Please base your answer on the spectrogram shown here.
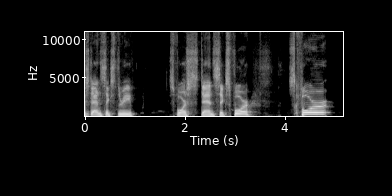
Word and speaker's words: Škvor: Škvor, I think the K is silent.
